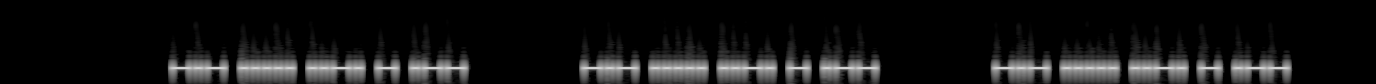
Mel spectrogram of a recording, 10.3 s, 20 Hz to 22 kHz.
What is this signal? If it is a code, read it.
Morse code, heard as a keyed tone, about 28 wpm, 700 Hz. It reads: K5FTW K5FTW K5FTW
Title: USA Call Signs - 5 Characters - Repeated 3x - 28wpm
